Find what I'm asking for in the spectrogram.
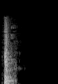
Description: icemetal2.mp3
